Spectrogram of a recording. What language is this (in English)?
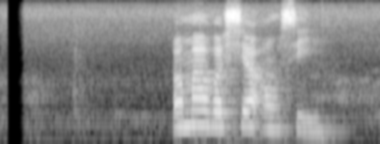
Nepali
